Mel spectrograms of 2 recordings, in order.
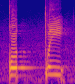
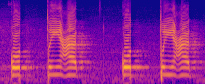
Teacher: قاف اور طا دونوں کو موٹا کریں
